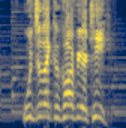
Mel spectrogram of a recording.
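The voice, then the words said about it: Very fast speech. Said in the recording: “said it so fast”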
